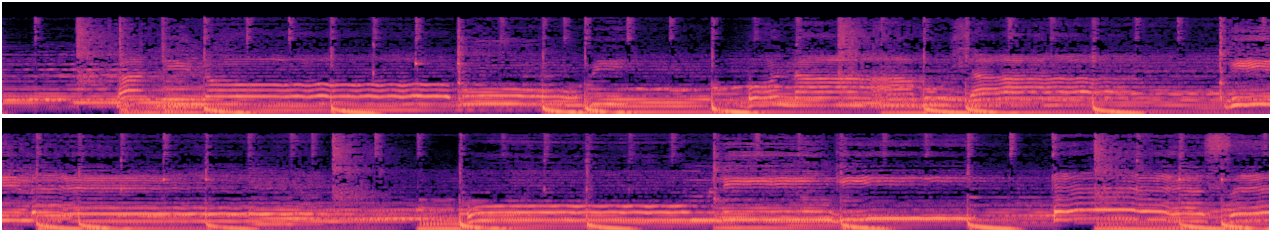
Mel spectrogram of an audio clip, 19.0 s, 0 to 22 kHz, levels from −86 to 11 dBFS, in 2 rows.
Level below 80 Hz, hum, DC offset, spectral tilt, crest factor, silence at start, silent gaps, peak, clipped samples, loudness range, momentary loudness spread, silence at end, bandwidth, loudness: -22 dBFS; none; under 0.1%; -5.5 dB/octave; 12 dB; 0 s; none; -4 dBFS; under 0.1%; 2 LU; 5 LU; 0 s; 13 kHz; -17 LUFS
